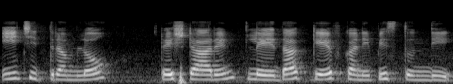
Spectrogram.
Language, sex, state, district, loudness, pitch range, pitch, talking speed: Telugu, female, Telangana, Hyderabad, -17 LUFS, 225-270 Hz, 240 Hz, 80 wpm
